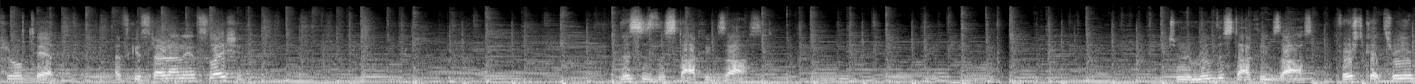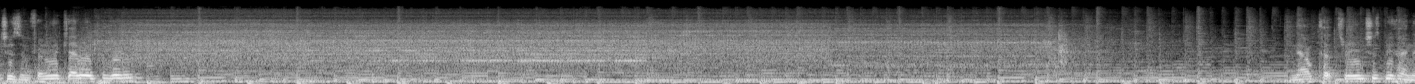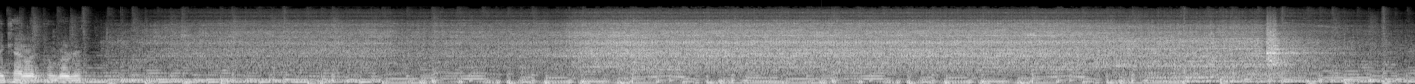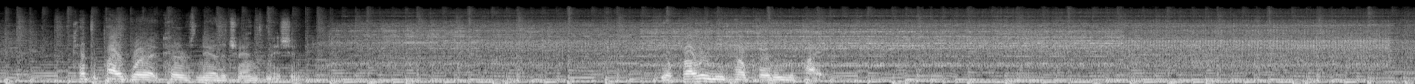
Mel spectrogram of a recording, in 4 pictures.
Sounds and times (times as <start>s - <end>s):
Speech: 0.0s - 0.6s, 1.2s - 2.6s, 6.2s - 7.7s, 11.7s - 15.6s, 27.0s - 29.2s, 43.2s - 45.5s, 49.0s - 50.8s
Music: 0.0s - 56.6s.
